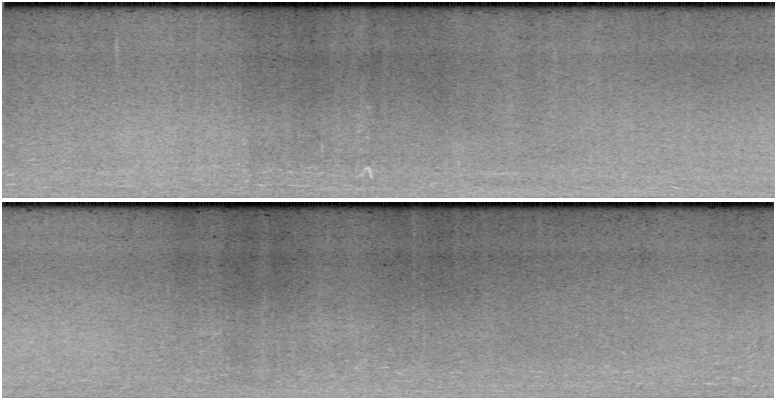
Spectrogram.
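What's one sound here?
Small waves wash and splash onto the shore.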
